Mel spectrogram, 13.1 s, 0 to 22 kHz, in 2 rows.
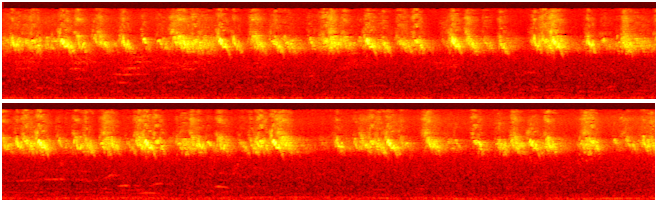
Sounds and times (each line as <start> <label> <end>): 0.0 people 9.4
0.0 Birds 13.0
